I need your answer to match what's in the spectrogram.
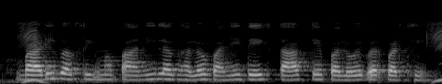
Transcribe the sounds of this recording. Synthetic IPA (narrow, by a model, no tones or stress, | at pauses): baːɽibəkɾimãpaːniləɡʱalopanid̪eːkʰt̪aːkːepəloːjpəɾpəɽt̪ʰeː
